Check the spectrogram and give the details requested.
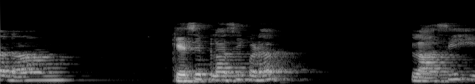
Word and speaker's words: Plassey: प्लासी इज an English side pronunciation of प्लासी एंड द प्लेस derivative it's name from the pliers tree known for its beautiful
